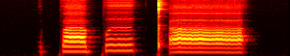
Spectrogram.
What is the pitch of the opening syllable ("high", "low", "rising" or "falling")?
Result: low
